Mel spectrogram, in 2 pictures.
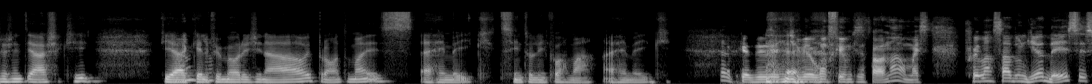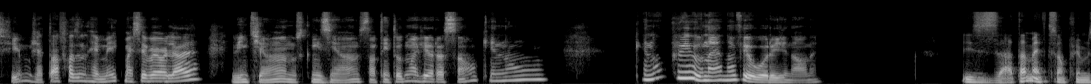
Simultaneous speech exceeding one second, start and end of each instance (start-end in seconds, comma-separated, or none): none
